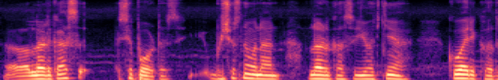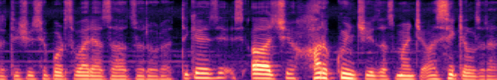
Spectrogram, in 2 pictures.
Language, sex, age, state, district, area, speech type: Kashmiri, male, 30-45, Jammu and Kashmir, Ganderbal, urban, spontaneous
